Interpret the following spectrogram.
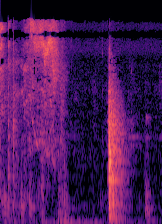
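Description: Squeegee scraping leftover screen-printing ink off the screen and back into the jar, then one sharp knock about a second and a half in.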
